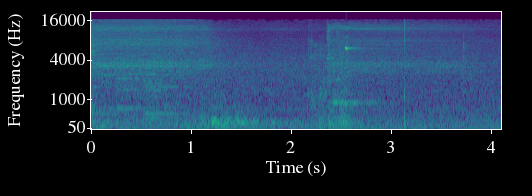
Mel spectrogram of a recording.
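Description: Electric commuter train's sliding passenger doors closing before departure, over a steady bed of station and train noise with a few faint short tones.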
